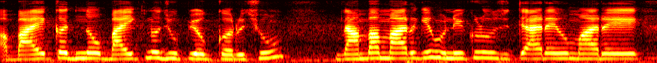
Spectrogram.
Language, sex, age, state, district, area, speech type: Gujarati, female, 30-45, Gujarat, Ahmedabad, urban, spontaneous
